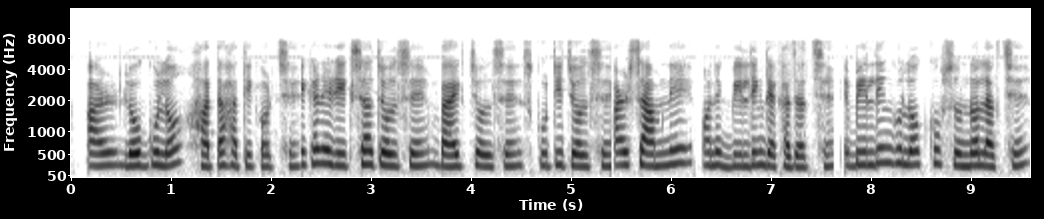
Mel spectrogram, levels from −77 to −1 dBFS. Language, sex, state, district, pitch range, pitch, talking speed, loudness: Bengali, female, West Bengal, Purulia, 260-285 Hz, 270 Hz, 105 wpm, -19 LUFS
